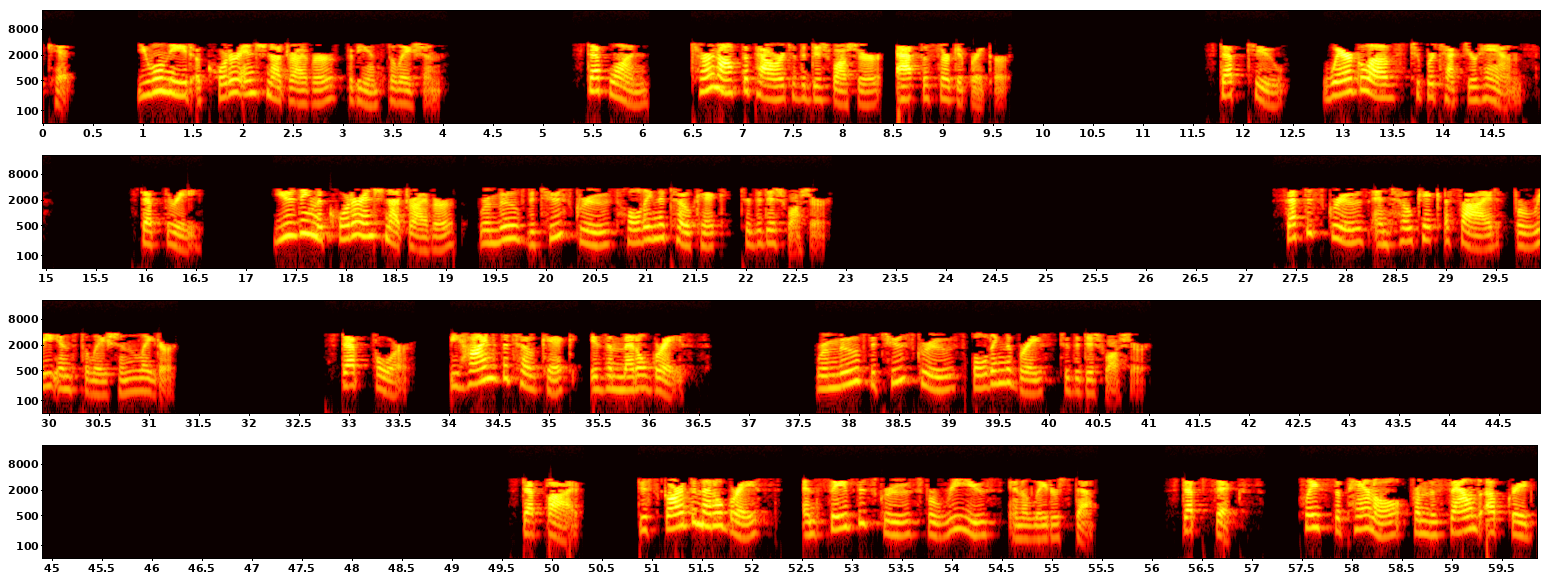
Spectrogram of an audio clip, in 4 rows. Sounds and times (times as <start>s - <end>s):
Speech: 0.0s - 0.3s, 1.0s - 4.0s, 5.5s - 9.7s, 11.8s - 14.8s, 16.0s - 16.5s, 17.3s - 22.8s, 27.4s - 31.3s, 32.9s - 36.4s, 37.7s - 41.0s, 49.7s - 50.3s, 50.9s - 55.5s, 56.3s - 56.8s, 57.6s - 59.8s.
